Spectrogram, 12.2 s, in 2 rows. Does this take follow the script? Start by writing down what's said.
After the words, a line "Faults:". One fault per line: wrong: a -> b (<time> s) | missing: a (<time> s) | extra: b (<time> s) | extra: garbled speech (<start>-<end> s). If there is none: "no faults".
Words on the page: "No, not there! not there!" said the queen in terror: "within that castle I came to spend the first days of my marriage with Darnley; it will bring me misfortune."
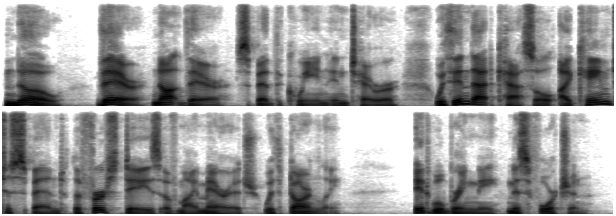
"No, there! not there!" sped the queen in terror: "within that castle I came to spend the first days of my marriage with Darnley; it will bring me misfortune."
Faults:
missing: not (0.6 s)
wrong: said -> sped (2.3 s)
